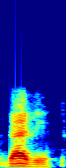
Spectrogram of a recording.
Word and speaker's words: Zazie: Zazie did such a great job. Zazie, I think you pronounced her name correctly.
